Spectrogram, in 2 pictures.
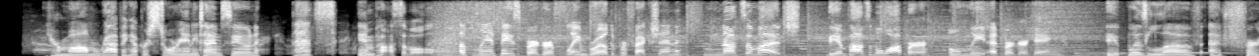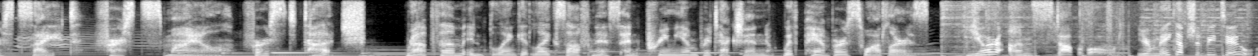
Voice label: Commercial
